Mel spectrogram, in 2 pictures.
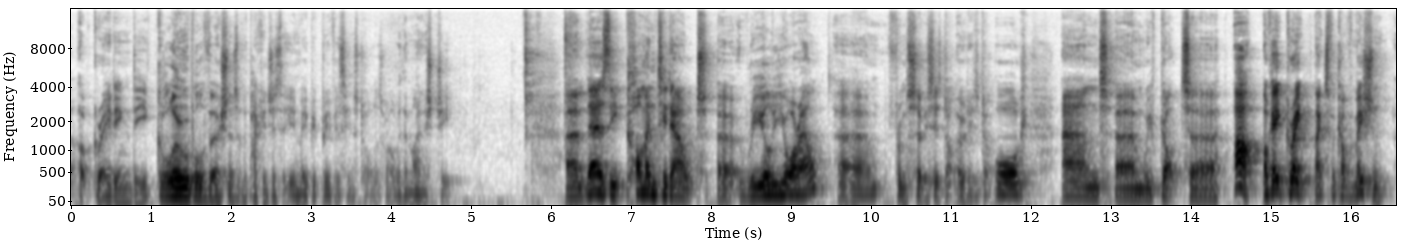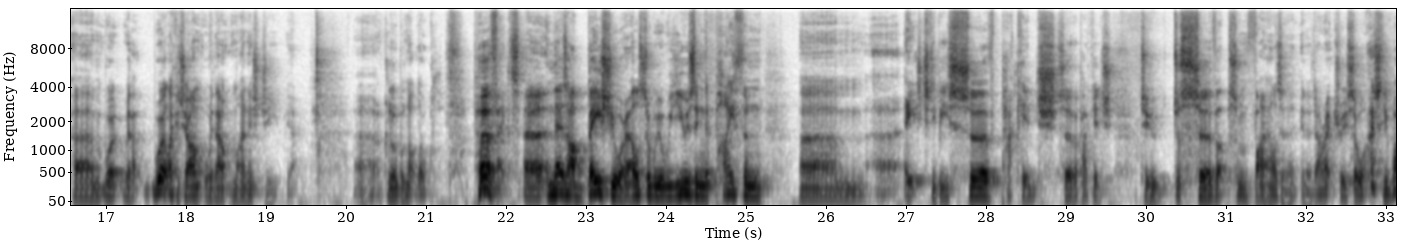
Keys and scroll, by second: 6.0 typing.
